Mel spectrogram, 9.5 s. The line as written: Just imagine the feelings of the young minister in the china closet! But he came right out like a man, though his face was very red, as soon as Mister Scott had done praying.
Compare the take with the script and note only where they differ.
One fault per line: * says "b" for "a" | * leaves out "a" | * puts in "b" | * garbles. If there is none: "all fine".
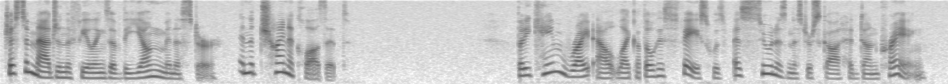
* leaves out "man"
* leaves out "very red"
